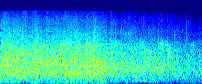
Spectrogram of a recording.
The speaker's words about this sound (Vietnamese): Xin quý vị hãy dành những tràng pháo tay và cùng lắng nghe.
